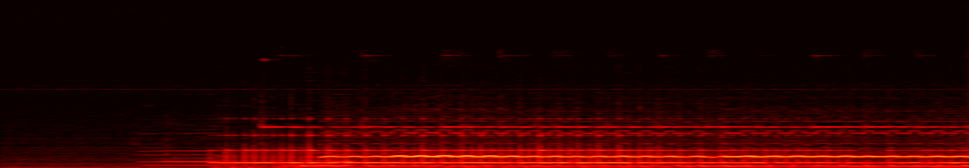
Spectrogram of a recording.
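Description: Thai classical ensemble starting to play after a near-silent pause, coming in about a second in and swelling: a held, wavering melody line over quick, evenly struck mallet-percussion notes.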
